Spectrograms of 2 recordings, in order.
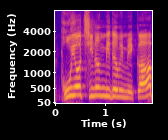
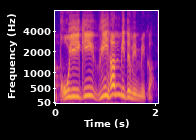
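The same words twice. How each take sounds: First: 보여지는 drawn out slowly; slow, deliberate emphasis on 보여지는; stress on 보여지는. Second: 보이기 위한 drawn out slowly; slow, deliberate emphasis on 보이기 위한; stress on 보이기 위한. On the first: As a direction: lean on 보여지는, stretching it. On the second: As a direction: spell out 보이기 위한 phrase by phrase. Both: Shown as a demonstration. Contrasts two kinds of faith.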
